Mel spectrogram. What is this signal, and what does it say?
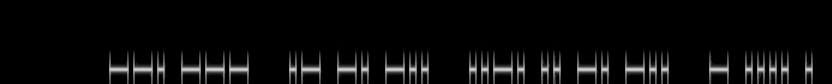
Morse code, heard as a keyed tone, about 20 wpm, 700 Hz. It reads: GO AND FIND THE
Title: Sentences from Top 1200 Words 20wpm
